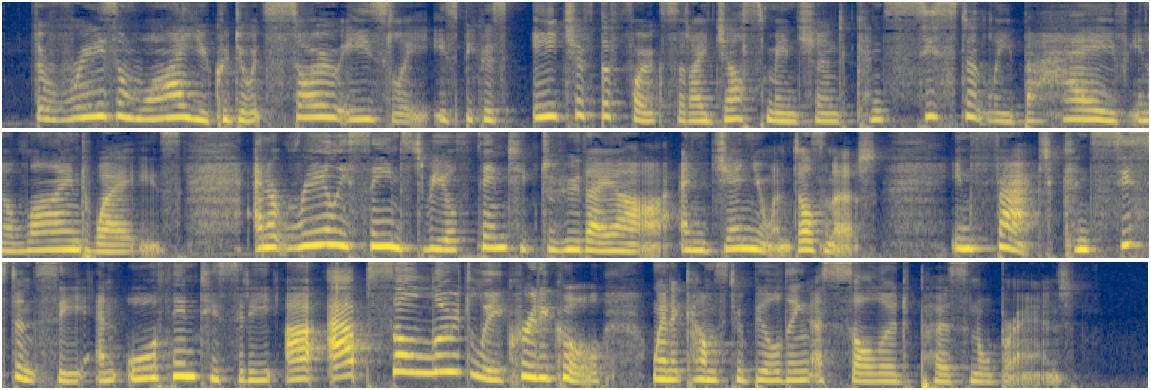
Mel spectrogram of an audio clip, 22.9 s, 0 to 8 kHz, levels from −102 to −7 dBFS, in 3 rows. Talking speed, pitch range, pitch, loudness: 145 wpm, 195-265 Hz, 220 Hz, -17 LUFS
